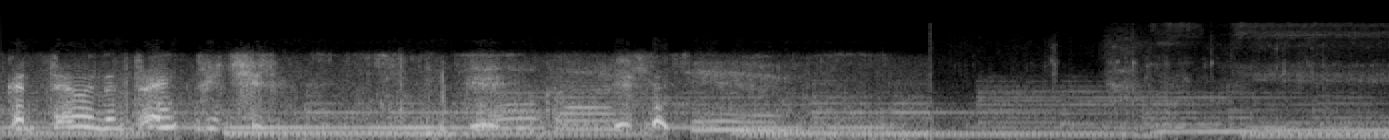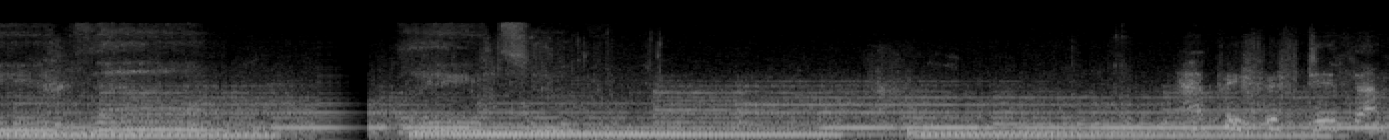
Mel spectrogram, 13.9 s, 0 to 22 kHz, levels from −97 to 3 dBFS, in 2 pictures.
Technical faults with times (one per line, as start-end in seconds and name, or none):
0.00-4.65 input switched to a poorer device
8.54-8.79 call audio freeze
13.00-13.89 jitter buffer speed-up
